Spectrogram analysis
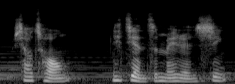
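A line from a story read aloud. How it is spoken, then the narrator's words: Close to tears. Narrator (Chinese): 突然就想哭，我说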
